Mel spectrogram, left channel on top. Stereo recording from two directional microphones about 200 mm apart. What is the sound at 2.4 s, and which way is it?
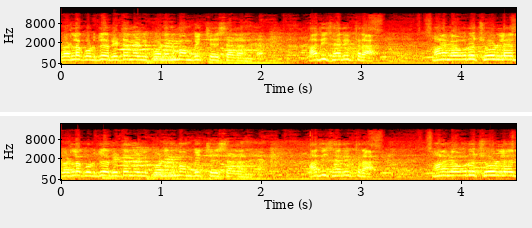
A man's voice, 35° left (ahead or behind).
